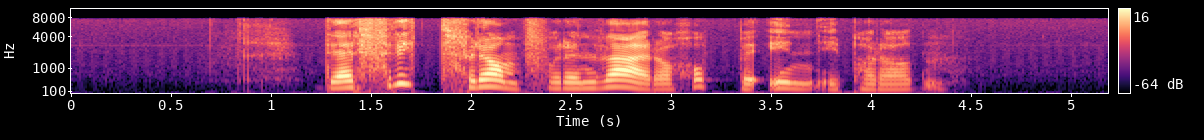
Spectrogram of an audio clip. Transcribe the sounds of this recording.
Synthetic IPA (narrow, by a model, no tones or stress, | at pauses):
d̪̥eːæːɾfɾɪt̪fɾɑmfɔɾɛnʋæːɾoːhɔpəʔɪnʔḭːpʰɑɾɑːd̪n̩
